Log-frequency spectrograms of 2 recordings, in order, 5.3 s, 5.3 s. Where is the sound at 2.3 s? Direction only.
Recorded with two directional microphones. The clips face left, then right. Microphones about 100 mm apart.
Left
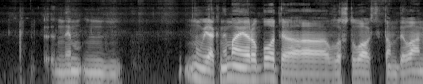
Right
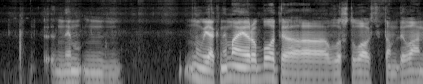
15° left (ahead or behind).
